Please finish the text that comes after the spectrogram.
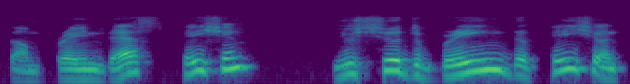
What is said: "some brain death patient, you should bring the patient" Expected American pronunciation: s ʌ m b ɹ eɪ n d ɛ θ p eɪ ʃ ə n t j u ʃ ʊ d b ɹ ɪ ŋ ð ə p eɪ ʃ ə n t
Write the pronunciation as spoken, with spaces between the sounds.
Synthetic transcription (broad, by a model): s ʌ m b ɹ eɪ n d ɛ s p eɪ ʃ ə n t j u ʃ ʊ d b ɹ ɪ ŋ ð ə p eɪ ʃ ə n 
